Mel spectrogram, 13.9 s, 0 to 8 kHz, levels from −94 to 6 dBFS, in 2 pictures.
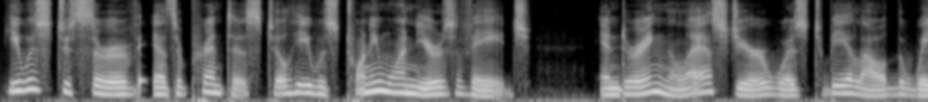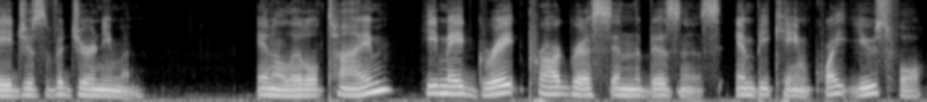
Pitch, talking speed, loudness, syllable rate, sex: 155 Hz, 185 wpm, -18 LUFS, 5.3 syllables/s, female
